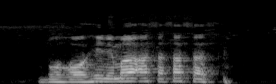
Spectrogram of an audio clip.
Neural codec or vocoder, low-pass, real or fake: none; 10.8 kHz; real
